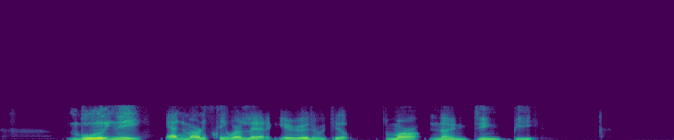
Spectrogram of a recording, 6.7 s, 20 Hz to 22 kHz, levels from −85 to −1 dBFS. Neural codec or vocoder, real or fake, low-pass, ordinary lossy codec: codec, 16 kHz in and 24 kHz out, 0.4 kbps, LongCat-Audio-Codec, four codebook decoder; fake; 5.4 kHz; none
